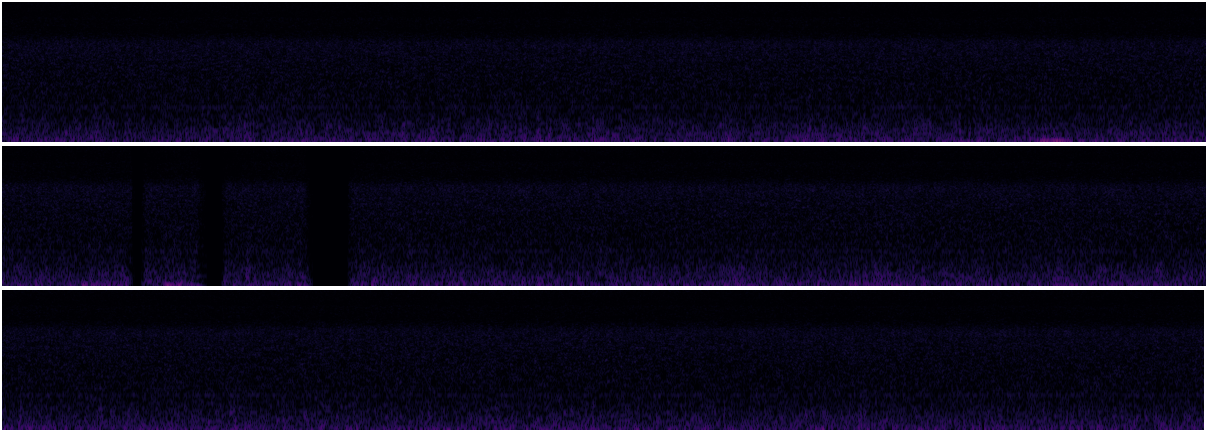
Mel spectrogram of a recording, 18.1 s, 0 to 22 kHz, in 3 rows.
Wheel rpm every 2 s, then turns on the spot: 0, 0, 0, 0, 0, 0, 0, 0, 0.
none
